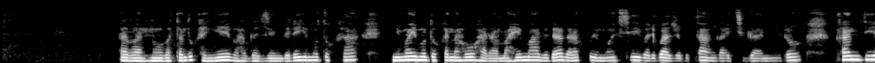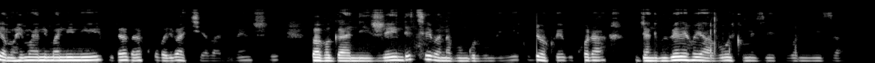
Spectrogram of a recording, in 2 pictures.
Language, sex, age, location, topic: Kinyarwanda, female, 25-35, Huye, health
